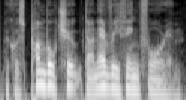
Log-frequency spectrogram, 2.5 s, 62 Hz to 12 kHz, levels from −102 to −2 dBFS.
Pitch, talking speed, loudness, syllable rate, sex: 105 Hz, 145 wpm, -18 LUFS, 5.6 syllables/s, male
